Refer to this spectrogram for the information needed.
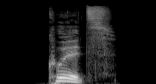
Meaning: genitive singular of Kult
- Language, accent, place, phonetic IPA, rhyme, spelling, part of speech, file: German, Germany, Berlin, [kʊlt͡s], -ʊlt͡s, Kults, noun, De-Kults.ogg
